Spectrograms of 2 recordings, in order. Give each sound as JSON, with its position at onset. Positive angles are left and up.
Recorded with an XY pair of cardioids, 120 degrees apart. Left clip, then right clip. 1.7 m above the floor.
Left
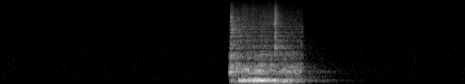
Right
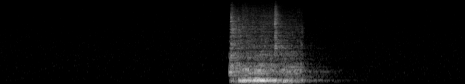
{"t": 2.3, "sound": "a toilet flushing", "azimuth_deg": 20, "distance_m": 0.7}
